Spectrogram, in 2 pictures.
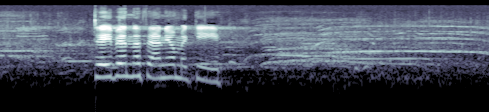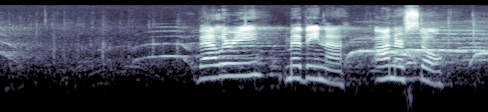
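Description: A woman speaks loudly over a loudspeaker in a large echoing hall.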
